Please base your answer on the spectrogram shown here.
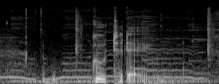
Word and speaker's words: Goutoday: This is actually by a seller of the name Goutoday. Now, that's spelled G-O-U-T-O-D-A-Y.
